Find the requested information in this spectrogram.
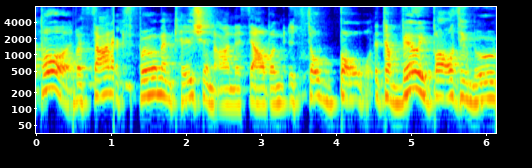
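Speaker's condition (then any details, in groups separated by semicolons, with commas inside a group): Cerebral palsy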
